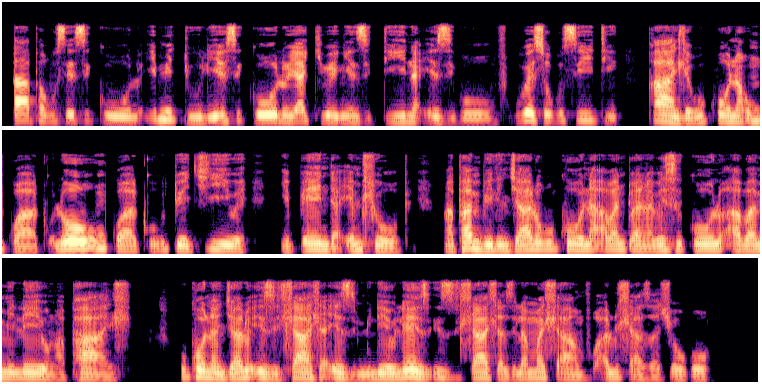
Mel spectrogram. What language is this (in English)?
North Ndebele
